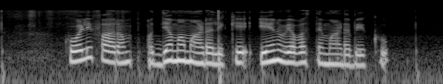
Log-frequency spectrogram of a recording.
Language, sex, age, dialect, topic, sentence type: Kannada, female, 18-24, Coastal/Dakshin, agriculture, question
